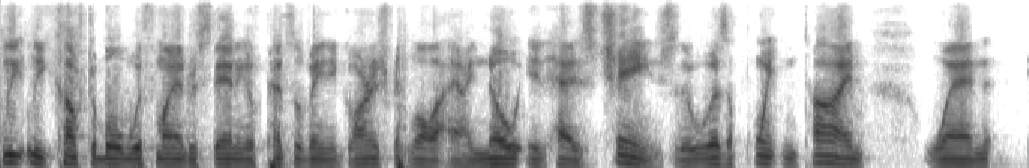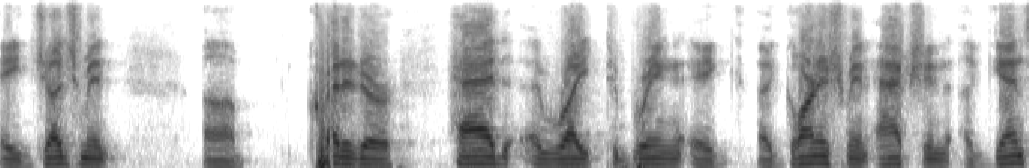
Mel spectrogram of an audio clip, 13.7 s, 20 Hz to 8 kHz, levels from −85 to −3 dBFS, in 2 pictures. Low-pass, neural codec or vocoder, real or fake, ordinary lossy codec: 7.2 kHz; none; real; Opus, 32 kbps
